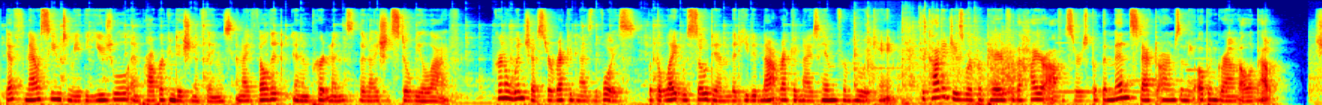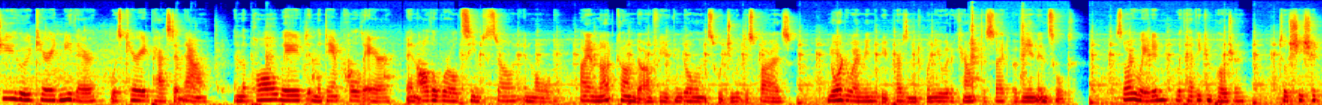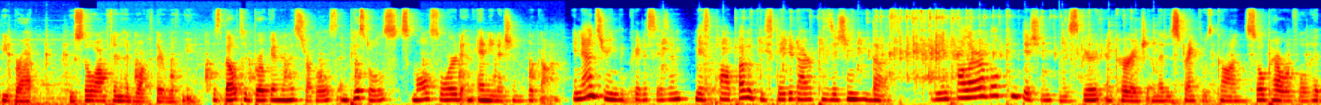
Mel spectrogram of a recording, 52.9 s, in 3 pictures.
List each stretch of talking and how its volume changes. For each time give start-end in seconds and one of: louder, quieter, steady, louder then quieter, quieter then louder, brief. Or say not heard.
0.0-52.8 steady.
